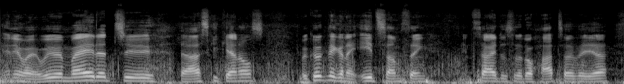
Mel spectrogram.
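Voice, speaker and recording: Noticeable background noise sits behind a man with a South African accent. He talks fairly quickly, at a fairly high pitch, with fairly even intonation. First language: Afrikaans. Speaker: travel vlogger. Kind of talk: travel vlog narration. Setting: outdoors.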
